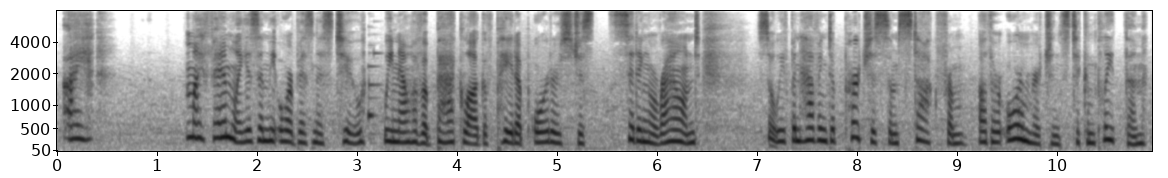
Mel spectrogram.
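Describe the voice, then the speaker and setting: An actress voicing a flustered, apologetic young merchant in a video game who stammers anxiously. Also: female voice, a little high, moderate pace, darkish tone, slight background noise, natural voice. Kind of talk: game cutscene voice acting.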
